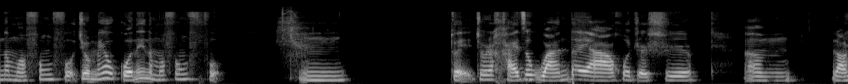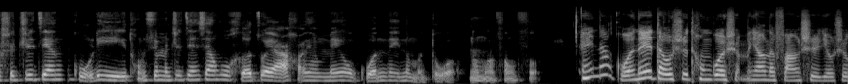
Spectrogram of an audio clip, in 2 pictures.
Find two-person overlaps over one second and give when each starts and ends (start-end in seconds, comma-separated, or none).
none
